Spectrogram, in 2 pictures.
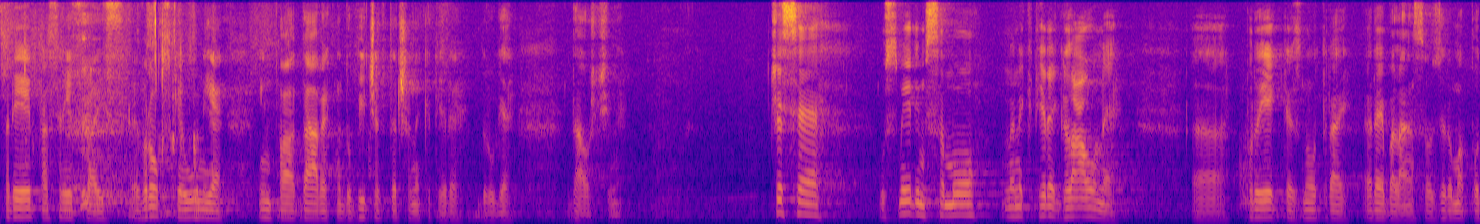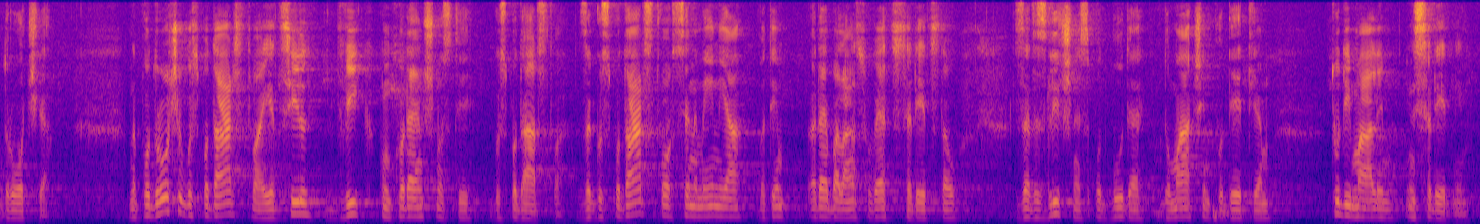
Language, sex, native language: Slovenian, male, Slovenian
